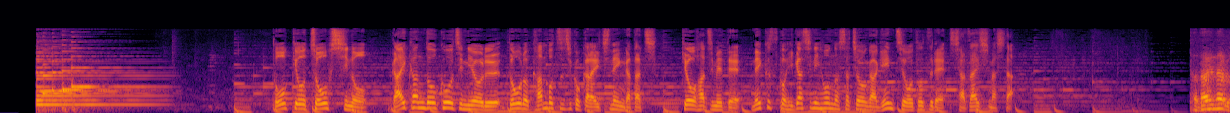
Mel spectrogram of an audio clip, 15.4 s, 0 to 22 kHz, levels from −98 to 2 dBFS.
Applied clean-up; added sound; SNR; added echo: none; none; none; none.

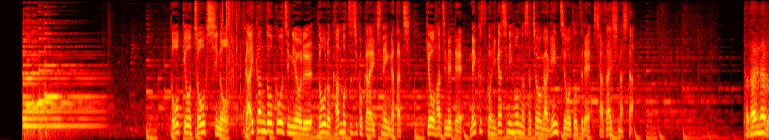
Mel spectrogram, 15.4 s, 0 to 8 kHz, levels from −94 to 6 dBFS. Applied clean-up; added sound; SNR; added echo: none; Shatter; 14 dB; none.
